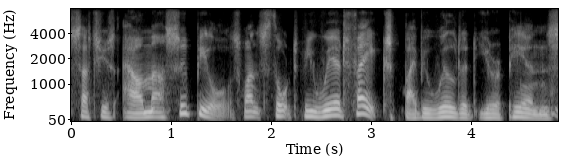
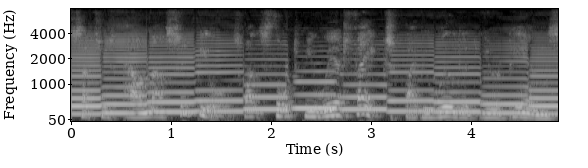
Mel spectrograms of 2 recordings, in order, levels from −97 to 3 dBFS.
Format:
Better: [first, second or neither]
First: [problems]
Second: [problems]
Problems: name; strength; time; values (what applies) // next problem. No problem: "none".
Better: first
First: none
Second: background sound (Wind instrument, woodwind instrument); 4 dB above the speech // room echo; dies away in 0.2 s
